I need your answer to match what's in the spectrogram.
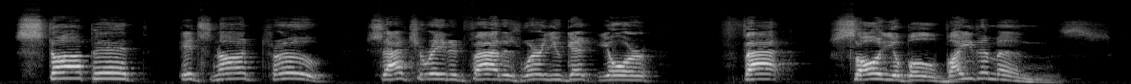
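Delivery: play-acted urgent, impassioned, preacher-style voice. Retelling how they protested against anti-fat claims: retelling own screaming. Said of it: "like John the Baptist in the wilderness screaming".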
